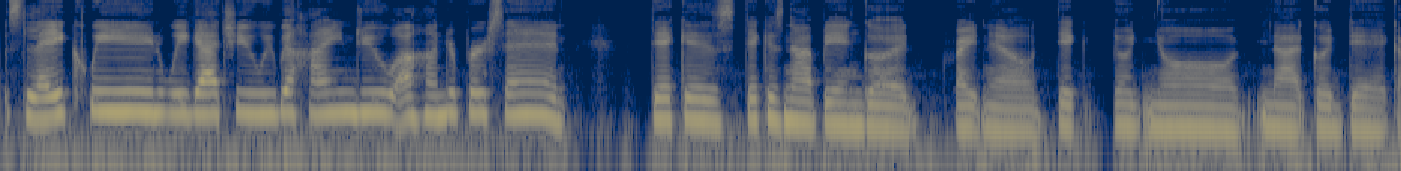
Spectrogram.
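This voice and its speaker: A woman reading fan fiction aloud, expressive and chatty, excitable when she talks to her listeners. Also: lowish voice. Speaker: fan fiction audiobook reader. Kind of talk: reading fiction aloud, then casual chat.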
